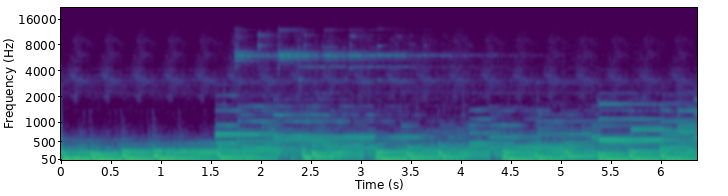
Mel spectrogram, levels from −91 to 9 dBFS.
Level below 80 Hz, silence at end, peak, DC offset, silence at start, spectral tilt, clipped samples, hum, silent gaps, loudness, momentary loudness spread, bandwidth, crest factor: -32 dBFS; 0 s; -16 dBFS; under 0.1%; 0 s; -8 dB/octave; under 0.1%; none; none; -30 LUFS; 4 LU; 11 kHz; 12 dB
